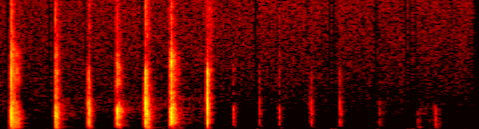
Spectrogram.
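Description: One person clapping, quick even claps at about eight a second, heard through a video-call microphone. The claps fade after about a second and stop.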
